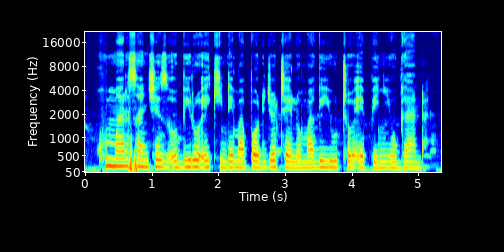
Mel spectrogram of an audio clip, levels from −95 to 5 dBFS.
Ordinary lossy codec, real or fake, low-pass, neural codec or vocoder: none; fake; none; vocoder, 44.1 kHz, 128 mel bands every 512 samples, BigVGAN v2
